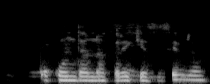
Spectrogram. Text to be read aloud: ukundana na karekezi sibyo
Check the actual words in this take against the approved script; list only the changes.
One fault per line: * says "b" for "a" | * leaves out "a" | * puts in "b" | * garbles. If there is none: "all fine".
all fine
